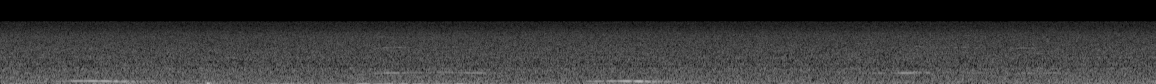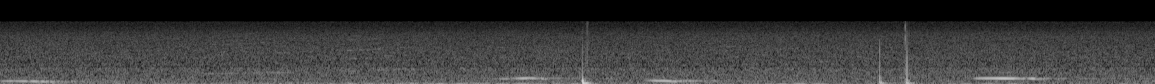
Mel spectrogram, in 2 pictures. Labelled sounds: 10.1	10.4	humpback whale, 2.0 to 2.1 kHz

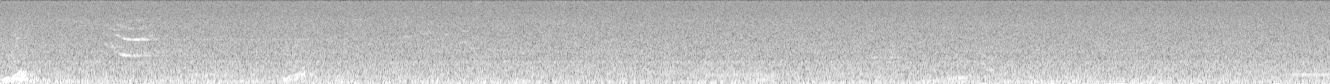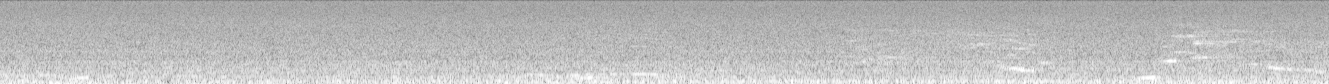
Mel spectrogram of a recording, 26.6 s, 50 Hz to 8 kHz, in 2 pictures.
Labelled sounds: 1.1	1.5	humpback whale, 0.96 to 2.2 kHz
23.3	23.6	humpback whale, 1.7 to 2.1 kHz
25.0	25.3	humpback whale, 2.1 to 2.5 kHz

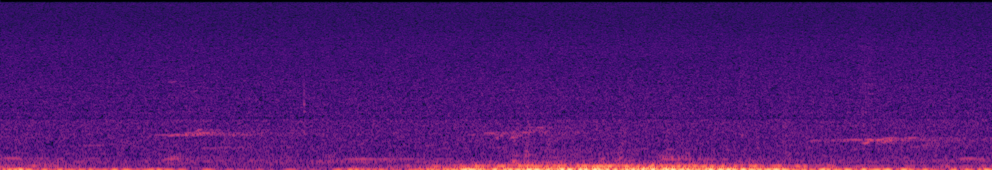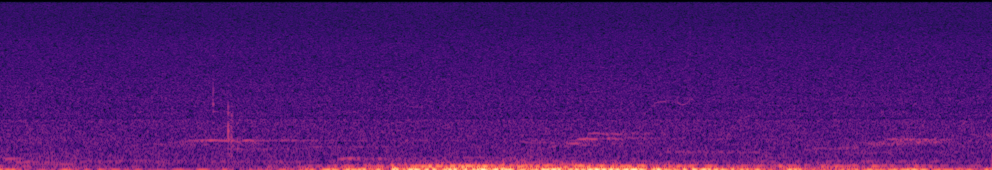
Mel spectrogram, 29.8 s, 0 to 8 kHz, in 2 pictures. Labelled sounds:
24.7	24.9	humpback whale, 1.1 to 1.3 kHz

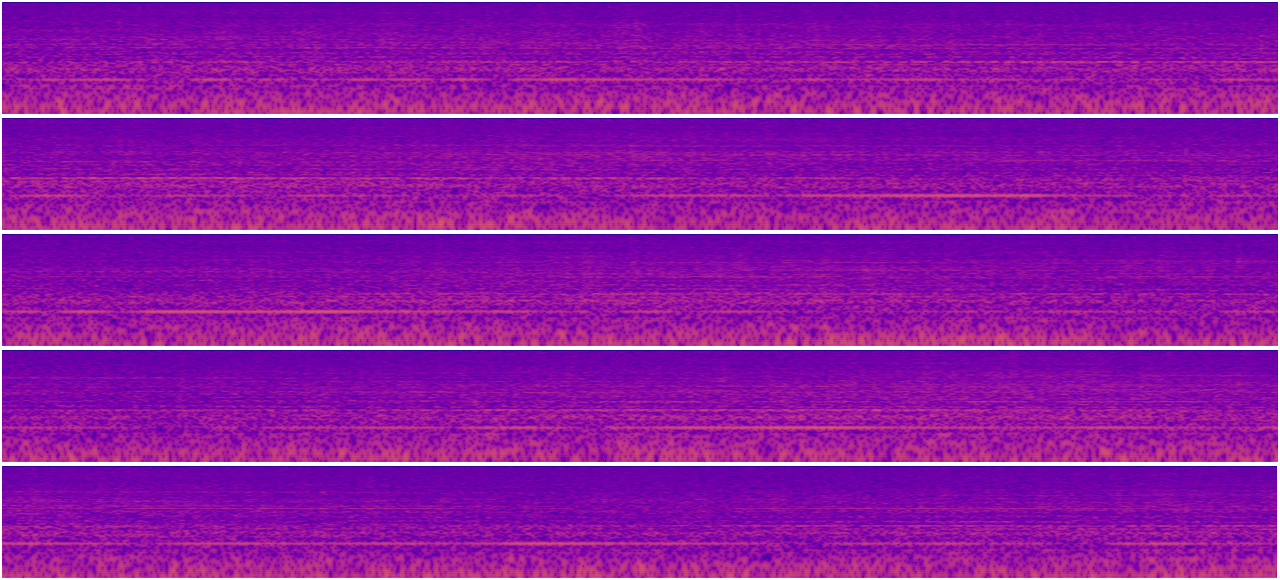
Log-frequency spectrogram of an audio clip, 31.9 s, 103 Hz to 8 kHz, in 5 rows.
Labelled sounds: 11.3	11.6	vessel noise, 1.4 to 1.6 kHz

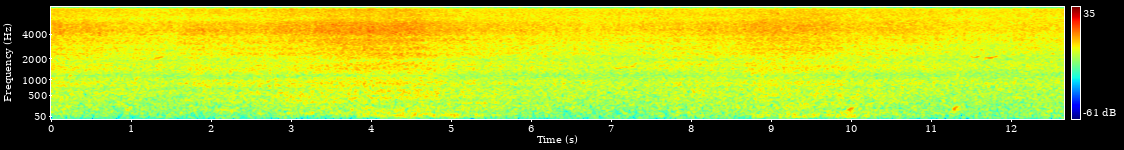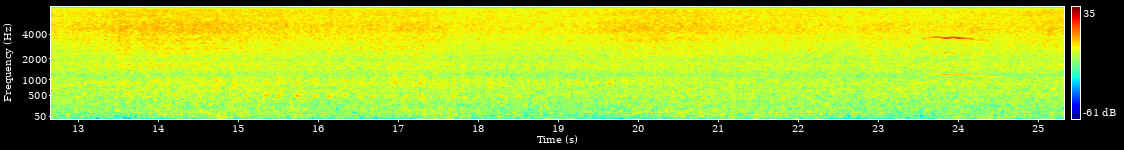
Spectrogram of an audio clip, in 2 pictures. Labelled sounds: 23.6	24.2	humpback whale, 1.1 to 3.8 kHz

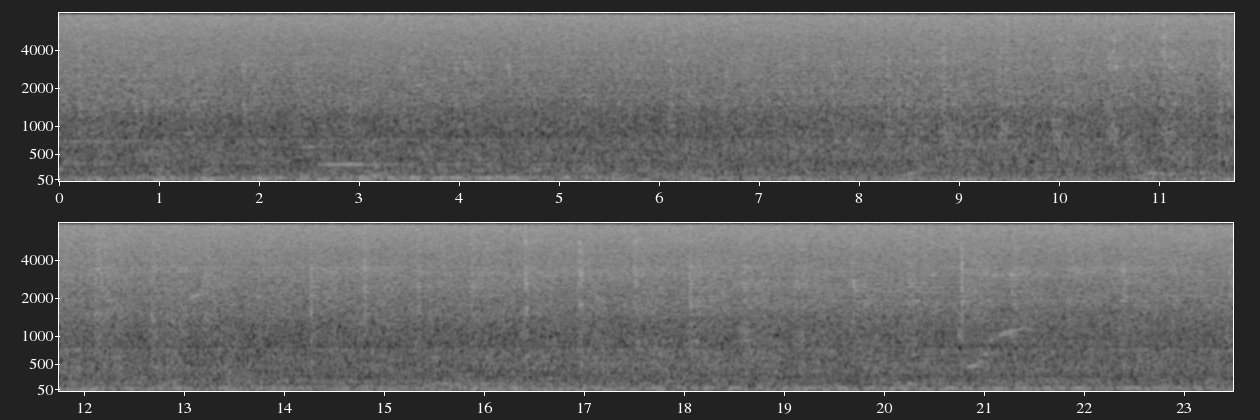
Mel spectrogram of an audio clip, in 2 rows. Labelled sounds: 21.1	21.5	humpback whale, 0.96 to 1.2 kHz

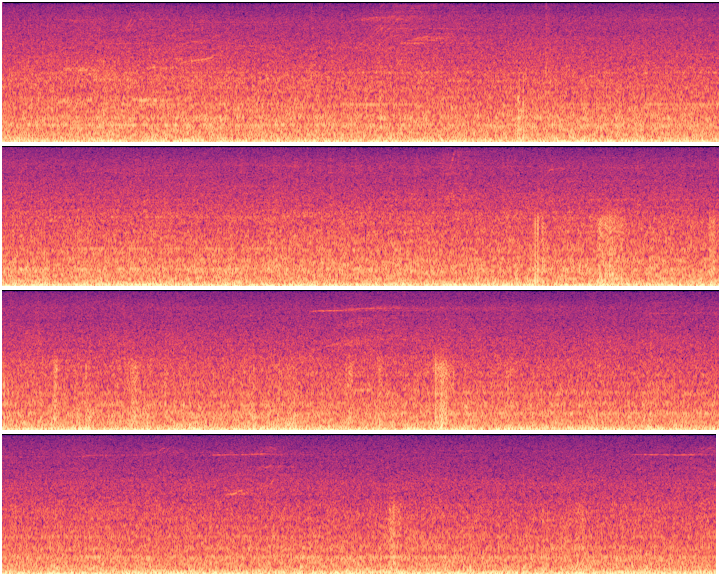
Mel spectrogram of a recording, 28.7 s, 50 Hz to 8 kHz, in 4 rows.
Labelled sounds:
0.6	1.0	killer whale, 0.92 to 2.2 kHz
27.8	28.6	killer whale, 5.0 to 5.9 kHz

